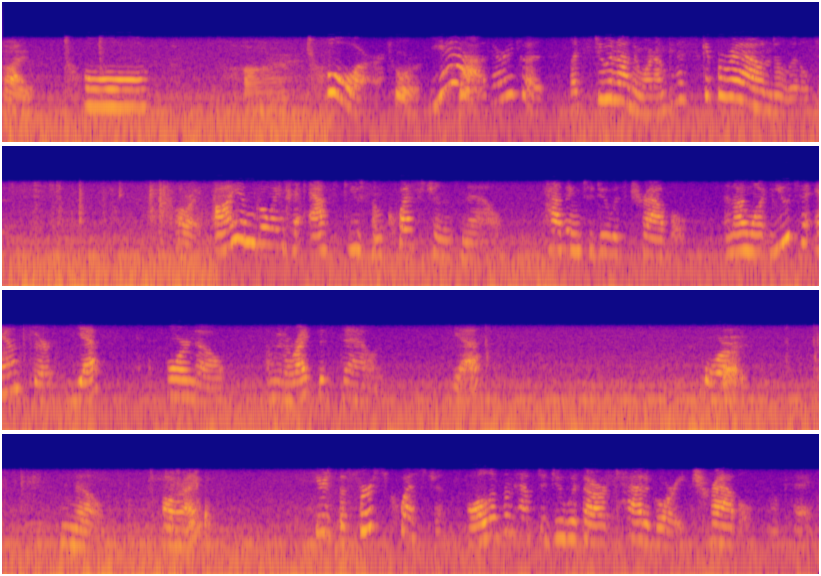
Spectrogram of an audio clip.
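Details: Adult speaker in a speech therapy session; ordinary speech.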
